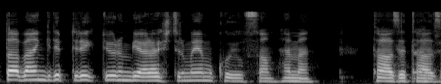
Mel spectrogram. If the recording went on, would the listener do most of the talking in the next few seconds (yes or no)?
yes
